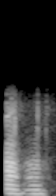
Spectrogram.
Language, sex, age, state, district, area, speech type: Assamese, female, 30-45, Assam, Sivasagar, rural, conversation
